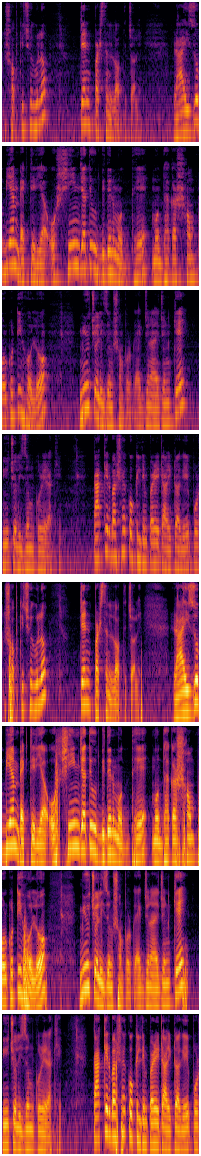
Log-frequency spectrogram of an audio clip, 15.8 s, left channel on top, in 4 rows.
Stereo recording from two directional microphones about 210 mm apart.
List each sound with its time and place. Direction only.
0.0 s speech: 35° right (ahead or behind)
